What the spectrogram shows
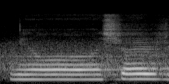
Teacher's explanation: نون ساکن پر اخفا کیا جائے گا، یعنی نون کی آواز کو ناک میں چھپا دیں گے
